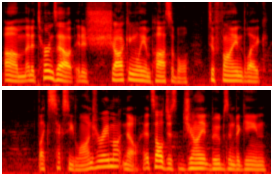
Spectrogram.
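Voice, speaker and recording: A man's voice: medium pitch, moderate pace, a bit bright, smooth. A man co-hosting a podcast, telling a story in a wry, casual way. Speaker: podcast co-host. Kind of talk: casual chat.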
